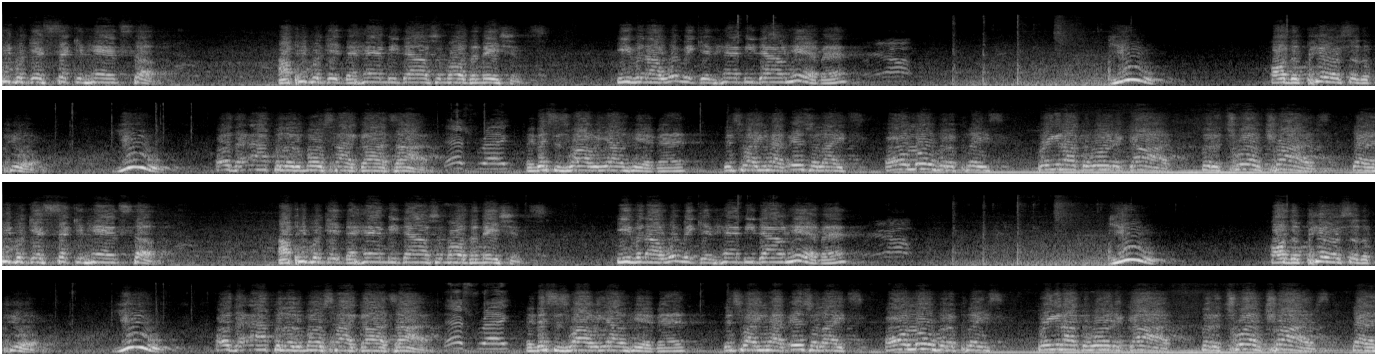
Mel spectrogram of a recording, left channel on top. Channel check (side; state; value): both; normal; correlation 0.56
